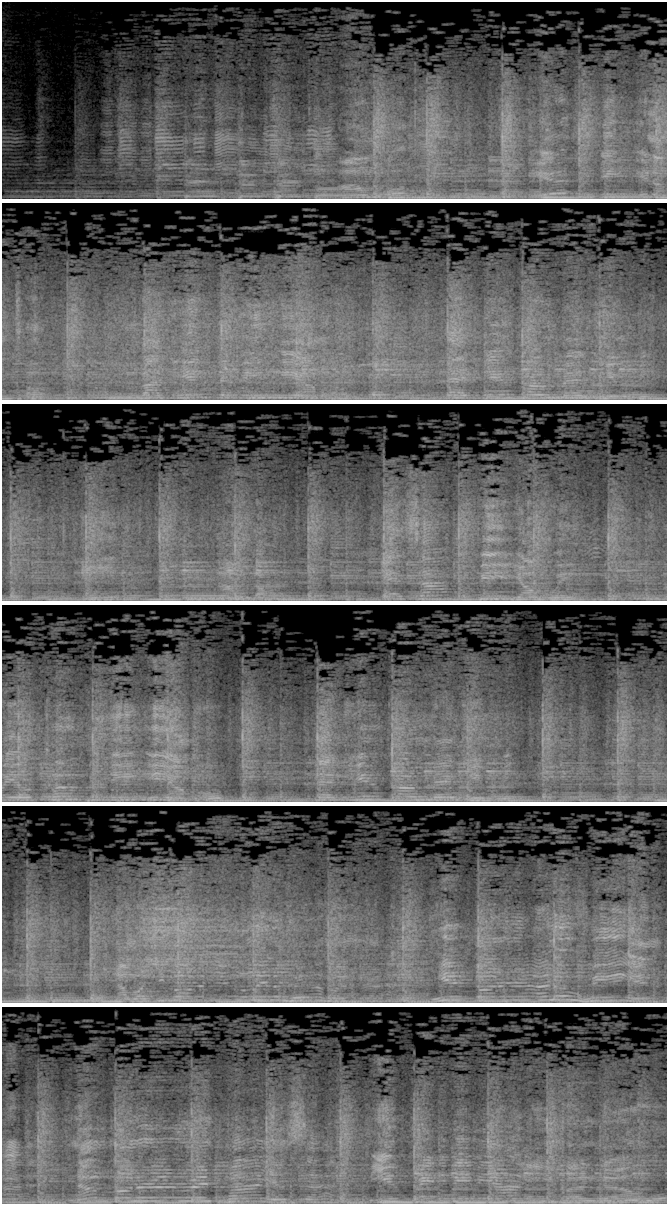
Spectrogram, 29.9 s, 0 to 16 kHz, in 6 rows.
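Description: An upbeat 1950s rock and roll recording plays at steady volume throughout, with a driving rhythm, walking bass and piano. No one talks over it.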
